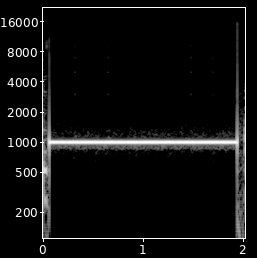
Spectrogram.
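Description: One steady, high-pitched beep held for nearly two seconds, then cut off abruptly: a censor bleep laid over the interviewee's spoken words.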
